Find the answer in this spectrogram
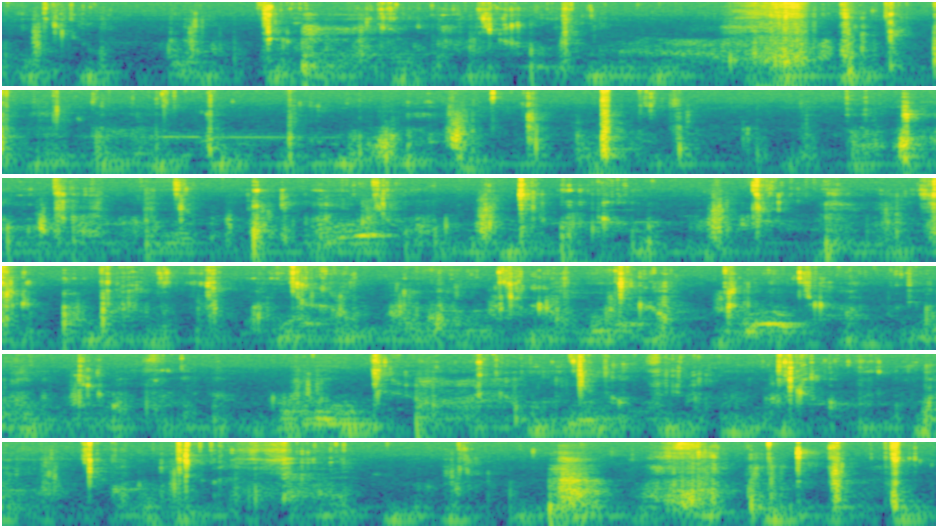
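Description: Close-miked eating sounds of a person eating spicy instant noodle soup: steady chewing with many short, wet mouth clicks and smacks.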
